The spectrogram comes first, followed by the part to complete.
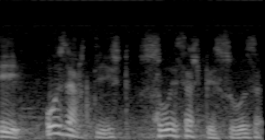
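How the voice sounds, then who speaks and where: Expressive chef from France. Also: male voice, on the low side, measured pace, a little hiss or hum. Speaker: chef guest. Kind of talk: TV talk show interview. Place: TV studio.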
